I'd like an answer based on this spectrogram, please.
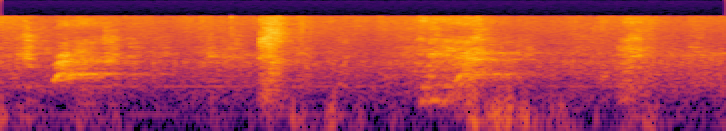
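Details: Basenji dog in Bologna, Italy, giving short, rising, tonal yelping cries, one near the start and another about three seconds in, with softer scuffling noises between them.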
